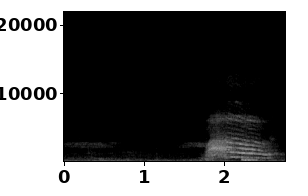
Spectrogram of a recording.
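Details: Domestic cat named Odeko meowing while seeking affection indoors: after a quiet start, one clear harmonic meow rises then falls, about one second long, with a soft lower trailing note.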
